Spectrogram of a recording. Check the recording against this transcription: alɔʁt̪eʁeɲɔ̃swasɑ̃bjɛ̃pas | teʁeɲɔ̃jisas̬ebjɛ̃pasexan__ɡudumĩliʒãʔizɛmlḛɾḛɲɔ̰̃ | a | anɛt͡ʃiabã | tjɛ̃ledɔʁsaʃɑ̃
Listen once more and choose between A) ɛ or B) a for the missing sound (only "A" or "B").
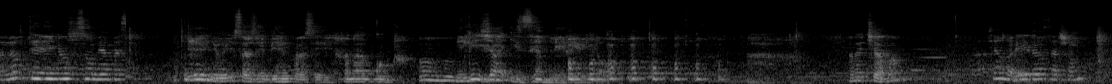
B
